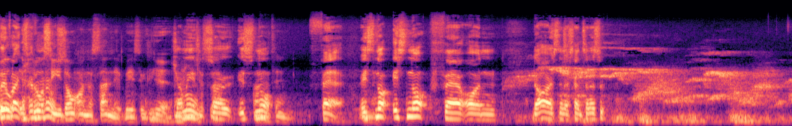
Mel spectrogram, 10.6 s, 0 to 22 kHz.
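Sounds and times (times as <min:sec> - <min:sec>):
speech: 0:00.0 - 0:08.8
crowd of people screaming on a roller coaster: 0:07.0 - 0:10.5.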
